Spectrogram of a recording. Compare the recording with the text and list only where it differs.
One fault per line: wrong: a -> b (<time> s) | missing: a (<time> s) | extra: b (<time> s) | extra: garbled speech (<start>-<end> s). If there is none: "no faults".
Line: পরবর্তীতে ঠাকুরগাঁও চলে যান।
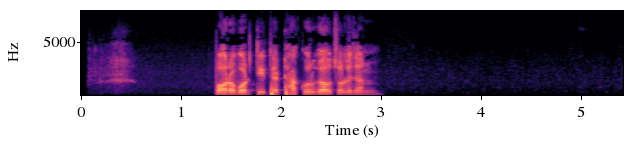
no faults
